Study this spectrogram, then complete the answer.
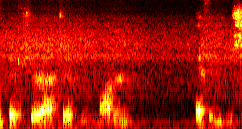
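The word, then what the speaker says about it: Efes: This is a picture I took in modern Ephes. They maybe just got tired of saying fuss on the end, but that's the way it's pronounced today.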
